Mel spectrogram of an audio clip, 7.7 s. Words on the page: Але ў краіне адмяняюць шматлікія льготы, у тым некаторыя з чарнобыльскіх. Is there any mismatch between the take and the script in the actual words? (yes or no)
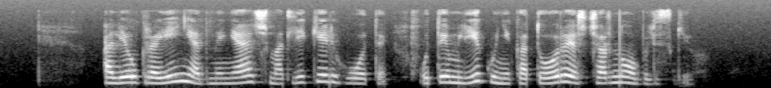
yes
